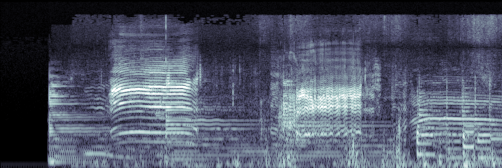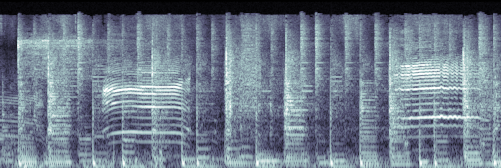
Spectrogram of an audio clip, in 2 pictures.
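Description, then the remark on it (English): Sheep bleat repeatedly and loudly, wavering calls overlapping one another in a steady, busy chorus that fills the whole stretch after a brief silent start. “I have a video to show you of a sheep.”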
